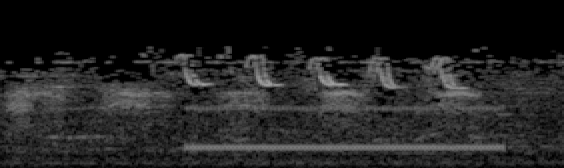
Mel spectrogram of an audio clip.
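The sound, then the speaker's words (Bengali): A steady electronic ringing tone of a phone call placed to a police officer holds evenly for about two seconds, while a few high, falling bird chirps repeat over it and faint background noise runs throughout. “দেরি না করে Aditya শিকদারকে phone করল।”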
